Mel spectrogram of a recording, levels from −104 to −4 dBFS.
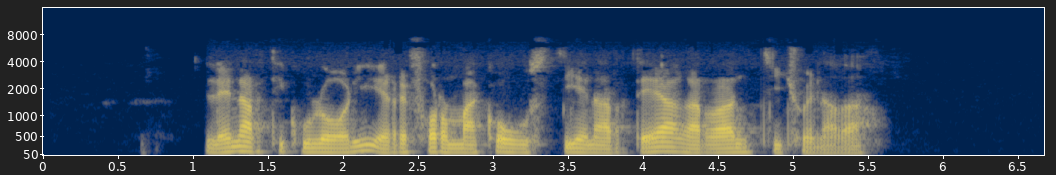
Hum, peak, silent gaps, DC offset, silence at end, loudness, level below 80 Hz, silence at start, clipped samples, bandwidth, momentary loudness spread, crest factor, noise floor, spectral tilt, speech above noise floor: none; -2 dBFS; none; under 0.1%; 1.15 s; -22 LUFS; -48 dBFS; 1.1 s; under 0.1%; 5.8 kHz; 9 LU; 22 dB; under -90 dBFS; -10 dB/octave; over 69 dB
